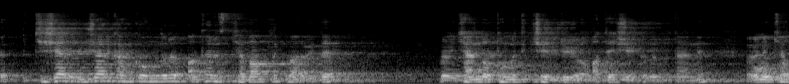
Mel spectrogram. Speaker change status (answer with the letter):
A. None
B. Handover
A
